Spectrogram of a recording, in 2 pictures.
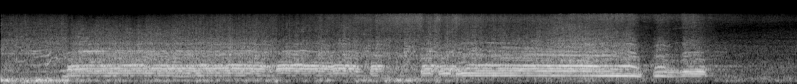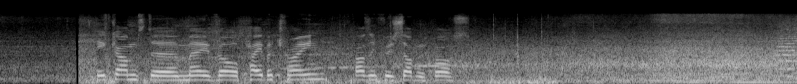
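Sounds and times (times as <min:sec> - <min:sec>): locomotive air horn chord: 0:00.6 - 0:07.4.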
